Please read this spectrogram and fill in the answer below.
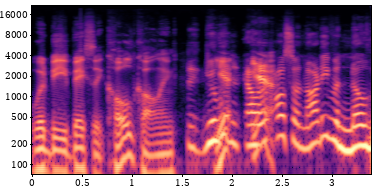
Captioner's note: uh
